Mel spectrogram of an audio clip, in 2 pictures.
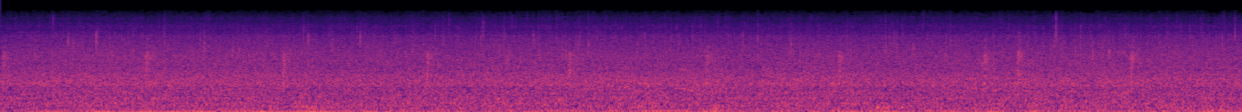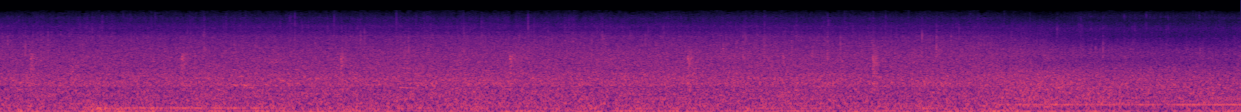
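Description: Heavy rain falling steadily on a fabric awning overhead and on wet concrete: a dense, even hiss with scattered drop ticks.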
